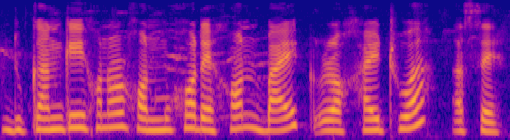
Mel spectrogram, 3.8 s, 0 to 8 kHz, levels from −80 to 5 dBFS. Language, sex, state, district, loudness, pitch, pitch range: Assamese, female, Assam, Sonitpur, -16 LUFS, 235 Hz, 220-270 Hz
